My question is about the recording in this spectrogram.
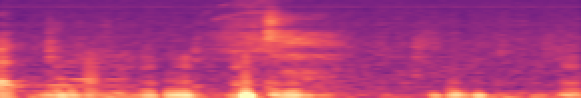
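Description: Handheld microphone handling noise as it is moved into position: low bumps with a sharp click about a second in.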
